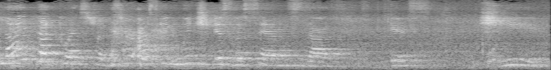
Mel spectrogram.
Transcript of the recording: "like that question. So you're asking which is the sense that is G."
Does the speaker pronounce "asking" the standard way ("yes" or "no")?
no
